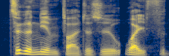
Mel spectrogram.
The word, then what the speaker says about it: Waifu: This is pronounced "Waifu," the Japanese way of saying "Wife."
